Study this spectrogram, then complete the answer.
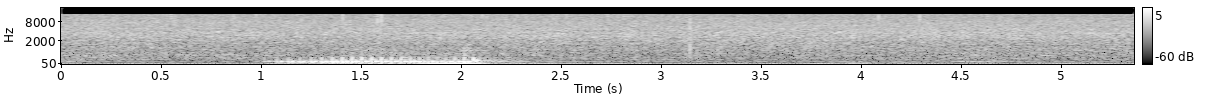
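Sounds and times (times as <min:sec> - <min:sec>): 
humpback whale wheezing blow: 0:00.9 - 0:02.4.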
